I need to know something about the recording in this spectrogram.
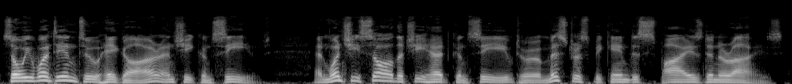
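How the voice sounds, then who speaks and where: A man giving a solemn, measured scripted narration of scripture in a dramatized style. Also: lowish voice, animated, no echo. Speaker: Bible narrator. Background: music.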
